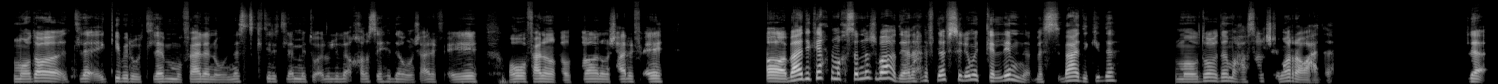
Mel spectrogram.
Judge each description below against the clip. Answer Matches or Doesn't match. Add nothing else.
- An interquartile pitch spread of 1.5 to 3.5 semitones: Doesn't match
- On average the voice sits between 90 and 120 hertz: Doesn't match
